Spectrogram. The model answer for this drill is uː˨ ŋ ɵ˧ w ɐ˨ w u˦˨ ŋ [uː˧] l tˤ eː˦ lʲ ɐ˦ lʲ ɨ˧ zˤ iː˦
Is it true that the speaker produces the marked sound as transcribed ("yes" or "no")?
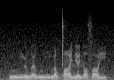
yes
